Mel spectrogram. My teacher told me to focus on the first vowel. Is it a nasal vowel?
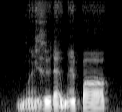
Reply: yes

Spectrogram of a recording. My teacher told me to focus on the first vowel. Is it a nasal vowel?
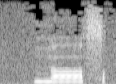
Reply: yes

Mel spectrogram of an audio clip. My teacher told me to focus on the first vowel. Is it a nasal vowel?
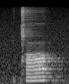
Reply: yes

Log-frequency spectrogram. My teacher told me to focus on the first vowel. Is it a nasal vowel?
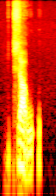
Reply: no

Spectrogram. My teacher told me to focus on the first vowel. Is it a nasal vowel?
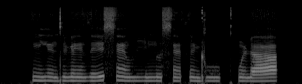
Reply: yes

